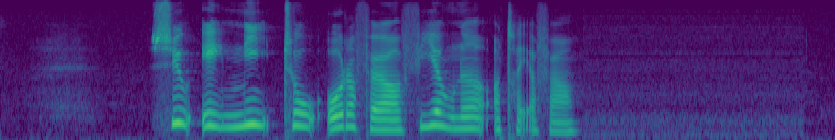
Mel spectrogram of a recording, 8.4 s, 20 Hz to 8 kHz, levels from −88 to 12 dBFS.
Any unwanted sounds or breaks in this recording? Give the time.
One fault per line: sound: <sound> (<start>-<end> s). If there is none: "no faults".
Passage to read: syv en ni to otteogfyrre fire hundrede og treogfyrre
no faults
